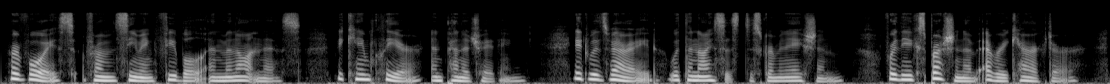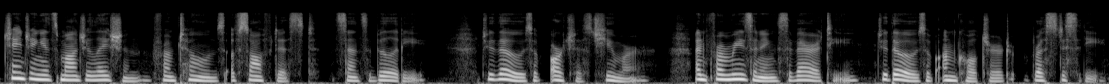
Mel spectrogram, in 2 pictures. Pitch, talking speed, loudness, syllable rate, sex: 180 Hz, 125 wpm, -17 LUFS, 5.0 syllables/s, female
